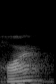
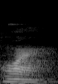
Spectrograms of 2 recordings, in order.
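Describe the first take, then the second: First: The word has a high rising tone. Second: The word has a low falling tone. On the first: It means to transform. "nó có dấu sắc là hóa" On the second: It means to be in harmony. "là dấu huyền"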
